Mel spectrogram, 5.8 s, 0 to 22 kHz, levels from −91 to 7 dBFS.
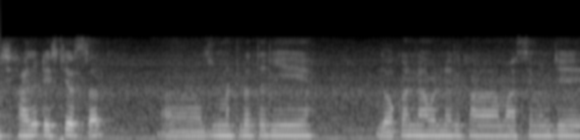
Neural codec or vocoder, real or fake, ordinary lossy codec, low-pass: none; real; none; 7.2 kHz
